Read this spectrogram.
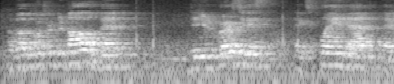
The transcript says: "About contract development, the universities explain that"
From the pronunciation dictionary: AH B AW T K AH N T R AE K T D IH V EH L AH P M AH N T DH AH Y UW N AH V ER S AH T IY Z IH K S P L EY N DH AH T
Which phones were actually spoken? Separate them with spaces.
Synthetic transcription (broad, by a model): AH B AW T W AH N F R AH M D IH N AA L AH M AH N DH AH Y UW N AH V ER S AH T IY Z IH K S P L EY N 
